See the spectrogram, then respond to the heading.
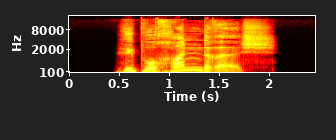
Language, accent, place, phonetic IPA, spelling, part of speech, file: German, Germany, Berlin, [hypoˈxɔndʁɪʃ], hypochondrisch, adjective, De-hypochondrisch.ogg
- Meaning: hypochondriac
